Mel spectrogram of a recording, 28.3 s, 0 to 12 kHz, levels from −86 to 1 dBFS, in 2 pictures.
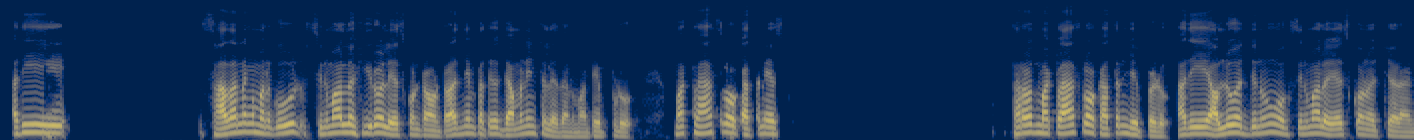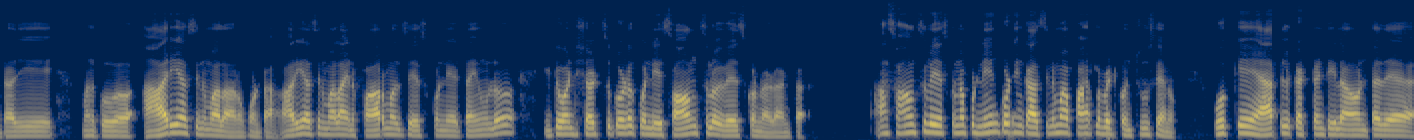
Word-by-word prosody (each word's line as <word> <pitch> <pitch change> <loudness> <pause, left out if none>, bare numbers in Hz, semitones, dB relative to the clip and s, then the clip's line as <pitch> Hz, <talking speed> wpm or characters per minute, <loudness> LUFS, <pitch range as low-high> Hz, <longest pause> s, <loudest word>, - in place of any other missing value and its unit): అదీ 190 +5 0 1.8
సాధారణంగా 190 +9 +3
మనకు, 165 0 -2 0.3
సినిమాల్లో 185 +3 +2
హీరోలు 180 -2 +2
యేసుకుంటా 135 -1 -2
ఉంటారు. 115 - +2
అది 150 +3 -5
నేను 170 -1 -6
పెద్దగా 160 0 -2
గమనించలేదనమాట, 110 - -4
ఎప్పుడు. 105 0 -6 0.5
మా 160 - +2
క్లాస్‌లో 190 +2 0
ఒక - - -6
అతను 165 +3 -4
ఏస్ 155 - -3 2.4
తర్వాత 185 +4 +3
మా 175 - +4
క్లాస్‌లో 185 +4 +4
ఒక - - -18
అతను 180 +4 -5
జెప్పాడు. 110 -7 -1 0.2
అది 155 +3 0 0.2
అల్లు 155 +8 +4
అర్జున్ 165 +1 -4 0.2
ఒక 155 - -6
సినిమాలో 160 +1 0
యేసుకొని 140 0 -3
వచ్చారంట. 105 -4 -4
అదీ 110 +1 -5 0.6
మనకూ, 120 -1 -5 0.5
'ఆర్య' 185 +3 +6
సినిమాలో 130 -6 +1
అనుకుంటా. 100 0 -6 0.2
'ఆర్య' 155 +6 +3
సినిమాలో 145 -2 0
ఆయన 130 -2 -4
ఫార్మల్స్ 130 +2 +2
యేసుకునే 120 0 -6 0.2
టైమ్‌లో, 135 +7 -1 0.5
ఇటువంటి 155 +3 +1
షర్ట్స్ 150 0 0
కూడా 170 +1 +4
కొన్ని 150 -3 +1
సాంగ్స్‌లో 155 +1 +3
వేసుకున్నాడంట. 100 -6 -3 0.9
ఆ - - 0
సాంగ్స్‌లో 195 +3 +1
యేసుకున్నప్పుడు, 185 0 -2
నేను 205 +2 0
కూడా 200 -1 +3
ఇంకా 175 -2 +6
ఆ - - -5
సినిమా 180 +2 +1
పాటలు 165 +1 +1
పెట్టుకొని 130 -5 -2
చూసాను. 145 -1 -3 0.5
ఓకే, 175 +1 0 0.2
ఆపిల్ 170 +4 0
కట్ 150 0 -1
అంటే 145 0 -6
ఇలా 135 -2 +3
ఉంటదా! 125 -1 +1
155 Hz, 135 wpm, -23 LUFS, 130-175 Hz, 2.4 s, ఆర్య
